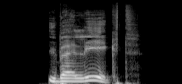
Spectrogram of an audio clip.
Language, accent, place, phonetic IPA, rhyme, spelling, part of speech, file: German, Germany, Berlin, [ˌyːbɐˈleːkt], -eːkt, überlegt, verb, De-überlegt.ogg
- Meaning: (verb) past participle of überlegen; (adjective) considerate, deliberate; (adverb) considerately, deliberately; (verb) inflection of überlegen: third-person singular present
